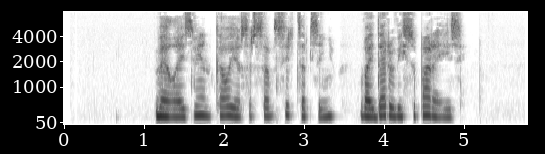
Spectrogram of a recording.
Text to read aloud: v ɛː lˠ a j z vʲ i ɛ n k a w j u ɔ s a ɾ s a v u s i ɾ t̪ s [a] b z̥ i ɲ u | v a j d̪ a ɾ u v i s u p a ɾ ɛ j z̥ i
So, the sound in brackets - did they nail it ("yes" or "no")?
yes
